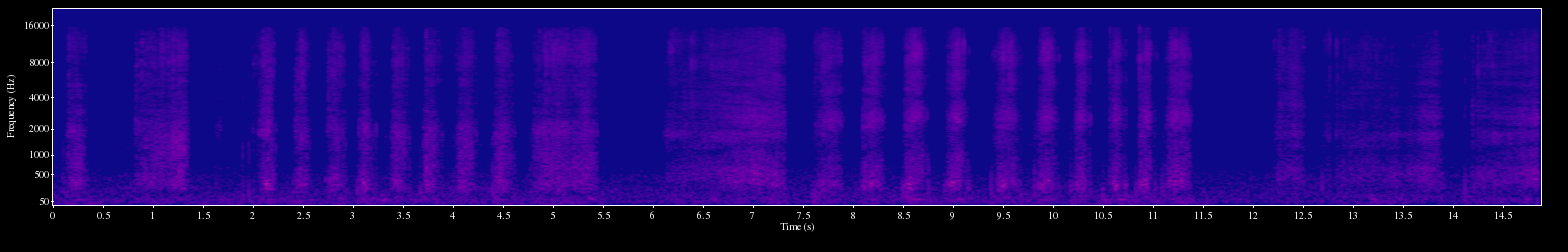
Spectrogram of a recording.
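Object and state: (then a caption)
Glossy magazine page brushed. A small black bristle spiral brush is scratched and brushed across an open glossy magazine page. Around 25 quick, bright, papery scratching strokes come in uneven bursts, broken by a few longer continuous rubbing sweeps.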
